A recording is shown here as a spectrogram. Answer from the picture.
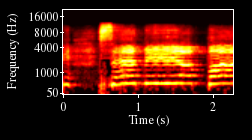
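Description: A young woman singing unaccompanied into a microphone: slow phrases of long held notes with a light vibrato, broken by a short pause and a brief hiss about half a second in.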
